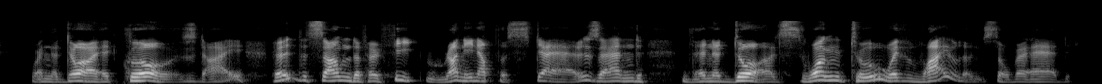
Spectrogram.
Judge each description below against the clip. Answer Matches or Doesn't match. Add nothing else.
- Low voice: Doesn't match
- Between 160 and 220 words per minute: Doesn't match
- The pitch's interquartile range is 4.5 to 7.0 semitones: Matches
